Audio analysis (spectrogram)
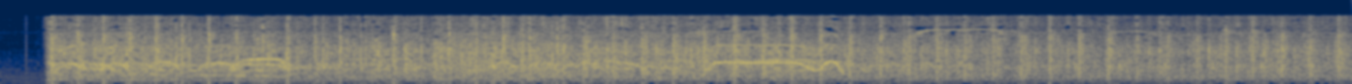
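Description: A crowd claps steadily for about thirteen seconds, a dense, even wash of hand claps that starts abruptly, holds loud throughout and eases slightly near the end, with faint voices mixed in.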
